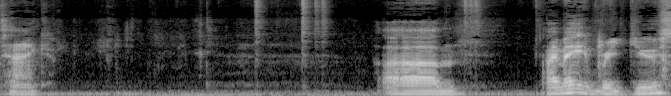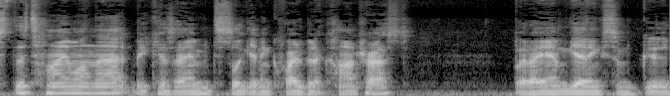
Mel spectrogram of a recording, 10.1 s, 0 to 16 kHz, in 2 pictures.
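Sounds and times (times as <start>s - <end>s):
man speaking: 2.9s - 8.1s, 8.9s - 10.0s.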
